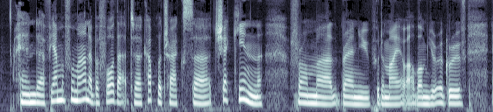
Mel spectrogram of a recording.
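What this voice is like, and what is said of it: Slightly hoarse, fading voice. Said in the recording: “I'm losing my voice a little.”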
